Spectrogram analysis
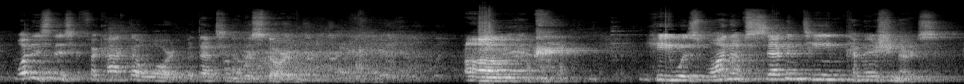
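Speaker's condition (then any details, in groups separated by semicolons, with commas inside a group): No condition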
